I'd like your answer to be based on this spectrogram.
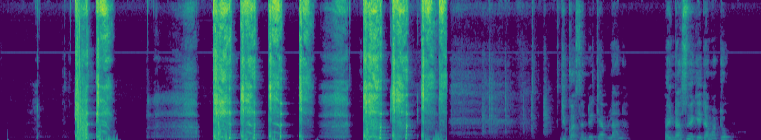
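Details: Simulated cough: a string of loud, harsh acted coughs in bursts from a comedic skit about coughing near your mom in an African home, followed by brief speech in a small room.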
